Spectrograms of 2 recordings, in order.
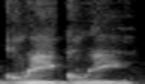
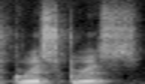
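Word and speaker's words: Gris-Gris: How do you say that? Gree. Or Steve Marriott, he says Gris.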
